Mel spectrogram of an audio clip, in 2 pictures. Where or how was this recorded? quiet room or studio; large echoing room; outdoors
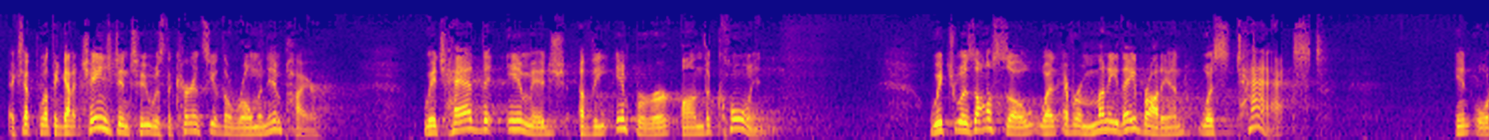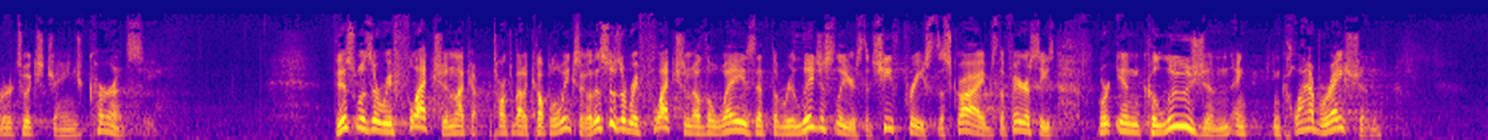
large echoing room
